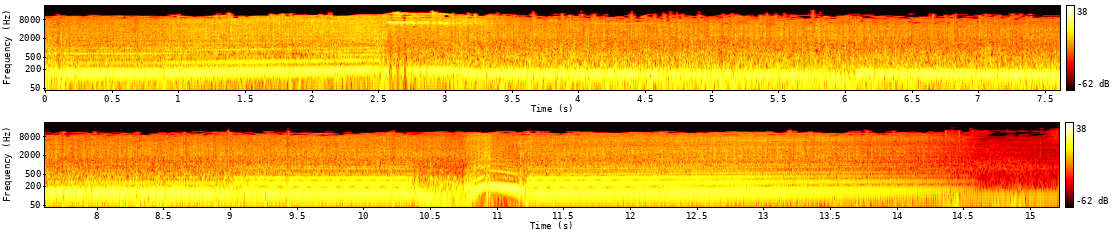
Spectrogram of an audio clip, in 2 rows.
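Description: Turbocharged Suzuki Hayabusa inline-four engine running hard under load, its pitch climbing slowly. The pitch dips briefly about 3 s in, with a short high whistle, and again near 11 s. The sound falls away sharply near the end.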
